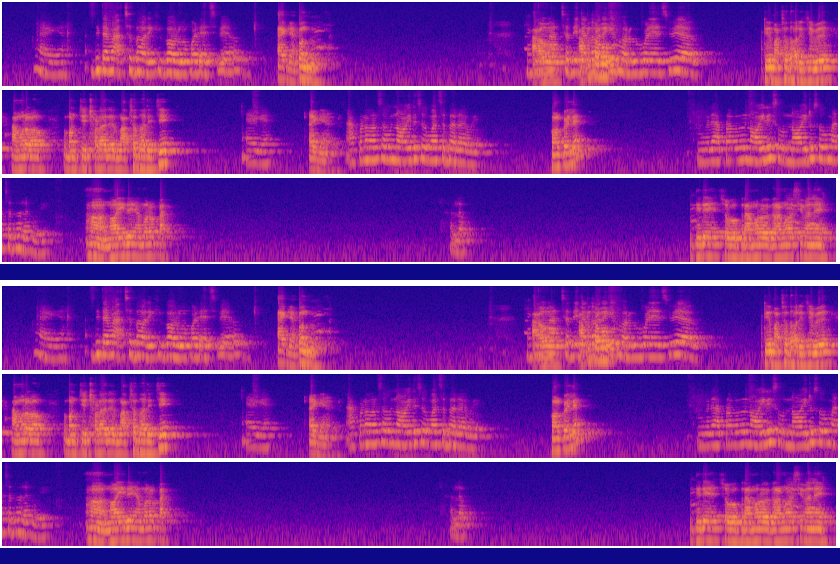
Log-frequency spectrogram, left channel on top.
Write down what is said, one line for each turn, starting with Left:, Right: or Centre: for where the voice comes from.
Left: ଆଜ୍ଞା ଦିଟା ମାଛ ଧରିକି ଘରକୁ ପଳେଇ ଆସିବେ ଆଉ।
Centre: ଆଜ୍ଞା କୁହନ୍ତୁ।
Left: ମୁଁ କହିଲିି
Centre: ଆଉ
Left: ମାଛ ଦିଟା
Centre: ଆପଣ
Left: ଧରିକି
Centre: ସବୁ
Left: ଘରକୁ ପଳେଇ ଆସିବେ ଆଉ।
Centre: ଟିକେ ମାଛ ଧରିଛି ଏବେ ଆମର ବଞ୍ଚୀ ଛଡରେ ମାଛ ଧରିଛି।
Left: ଆଜ୍ଞା
Centre: ଆଜ୍ଞା
Left: ଆପଣଙ୍କର ସବୁ ନଈରେ ସବୁ ମାଛ ଧରା ହୁଏ।
Centre: କଣ କହିଲେ।
Left: ମୁଁ କହିଲି ଆପଣଙ୍କର ନଈରେ ସବୁ ନଈରୁ ସବୁ ମାଛ ଧରା ହୁଏ।
Centre: ହଁ ନଈରେ ଆମର ପା
Left: ହ୍ୟାଲୋ।
Centre: ସେଥିରେ ସବୁ ଗ୍ରାମର ଗ୍ରାମବାସୀ ମାନେ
